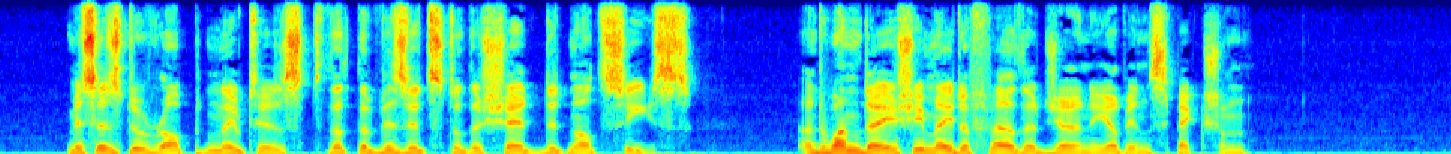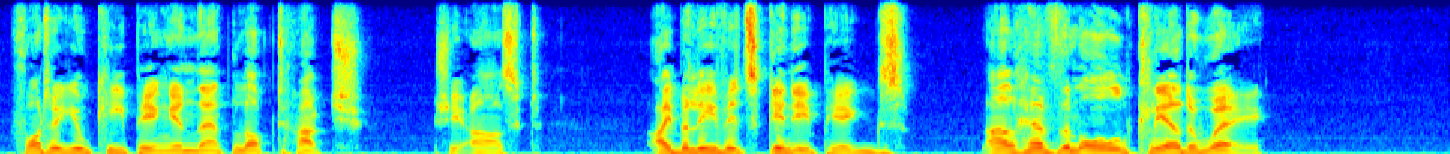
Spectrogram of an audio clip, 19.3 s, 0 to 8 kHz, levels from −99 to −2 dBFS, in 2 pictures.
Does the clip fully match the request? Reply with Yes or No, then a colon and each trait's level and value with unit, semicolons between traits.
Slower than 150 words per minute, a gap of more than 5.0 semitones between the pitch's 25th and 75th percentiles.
Yes: slow, 135 wpm; wide, 5.4 semitones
